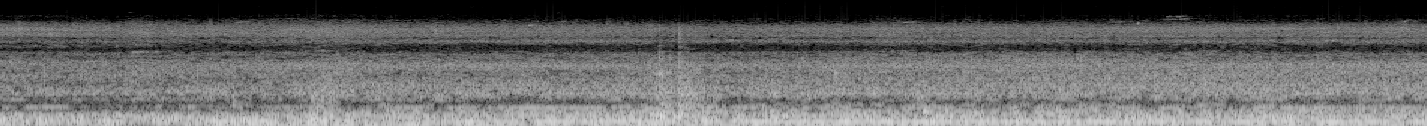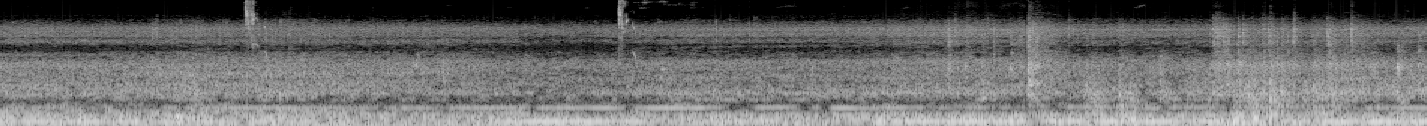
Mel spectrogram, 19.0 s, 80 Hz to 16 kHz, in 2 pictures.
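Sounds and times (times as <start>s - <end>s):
diesel engine running steadily: 0.0s - 10.9s.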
